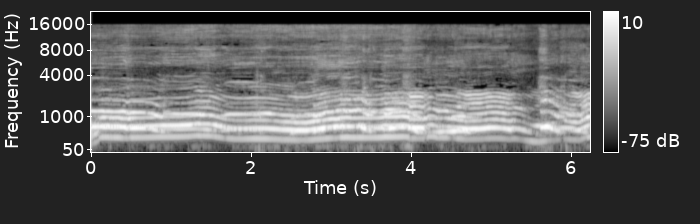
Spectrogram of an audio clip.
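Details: Husky crossed with malamute singing along to a shampoo advert beside his best friend, pitched unusually high and siren-like: a sustained wavering howl with rich harmonics, gently rising and falling for over six seconds.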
